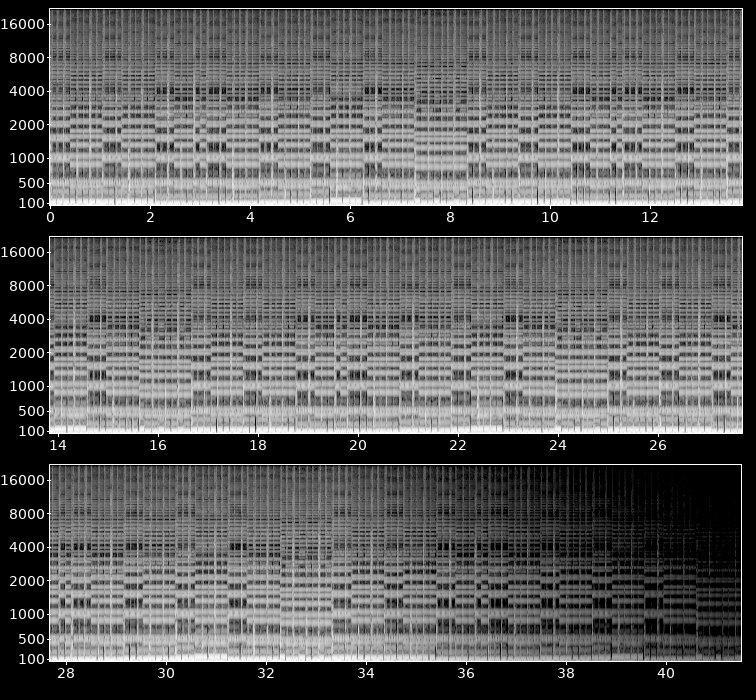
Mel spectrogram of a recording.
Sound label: Boss BGM; Robocop; NES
